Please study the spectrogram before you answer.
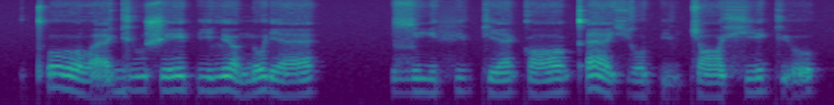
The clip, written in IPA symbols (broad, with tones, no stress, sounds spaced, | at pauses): tʼ oː˥˩ lˠ æ̰˩˧ ɡʲ uː˧ ʃ e˧˥ pʲ e˧ lʲ ɒ˥˩ n o˧˥˧ ɾʲ æː˩˧ | ɮ iː˩ fʲ u˩˧ kʲ æ˩˧ k ɒː˩˧ kʼ æː˥˩ ç o˩ pʲ ṵ˩˧ c ɒː˩ xʲ e˧˥ kʲ o̰˧˥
